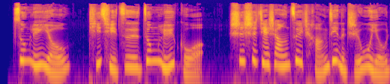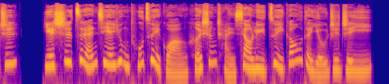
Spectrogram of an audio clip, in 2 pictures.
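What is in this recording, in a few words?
Chinese, General; GoLocalise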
